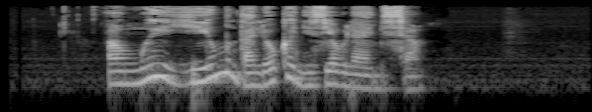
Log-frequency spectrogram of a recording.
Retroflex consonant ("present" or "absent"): absent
